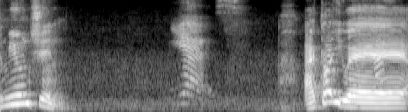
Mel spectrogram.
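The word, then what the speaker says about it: München: It's not Munich. Munich is English. Min is Deutsch. Okay. Okay. So, it's munchin.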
